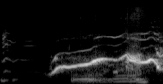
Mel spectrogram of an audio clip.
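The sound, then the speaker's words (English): A single drawn-out kitten meow rises slowly in pitch and holds for about a second, heard clear after a brief silence, while a child tries to get the cat. “There's a child trying to get a cat over here right now.”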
